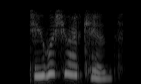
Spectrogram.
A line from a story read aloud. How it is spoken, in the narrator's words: I blurt out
